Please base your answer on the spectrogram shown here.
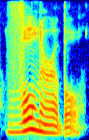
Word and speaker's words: vulnerable: and not thinking of what vowel am I making. Is it a U? Is it an E? It's just vul. Immediately, when I finish my V, my tongue goes up to the L, vul. And the same for the ending, bull, bull. You're making the noise of the L, vulnerable. And remember, for both of these, schedule and vulnerable, don't round your lips for the final L noise.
